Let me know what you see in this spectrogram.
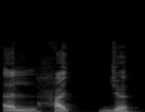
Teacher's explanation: Denn der erste Buchstabe ist Saken und wird mit dem zweiten verschmolzen.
